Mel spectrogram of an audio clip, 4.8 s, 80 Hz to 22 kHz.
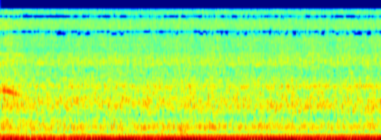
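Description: Peugeot 206 engine idling steadily, freshly started so the newly refilled coolant circulates through the cooling system.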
